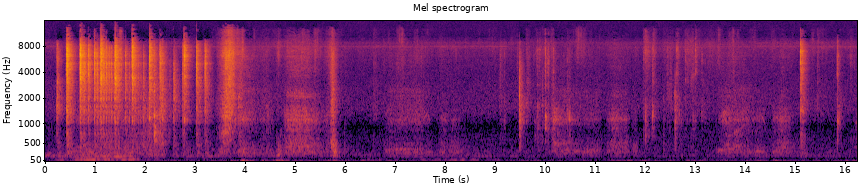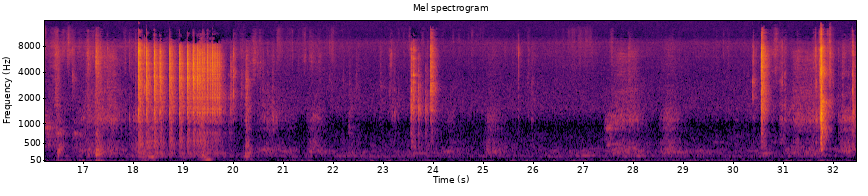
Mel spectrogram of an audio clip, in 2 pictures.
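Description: Faint handling noise: quick runs of small clicks and rustles as fingers press seeds into the soil of a thin plastic seed-starting cell tray. The two densest runs of clicking come near the start and about two-thirds of the way through.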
